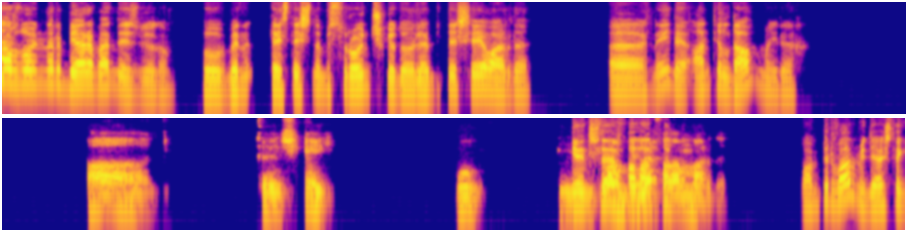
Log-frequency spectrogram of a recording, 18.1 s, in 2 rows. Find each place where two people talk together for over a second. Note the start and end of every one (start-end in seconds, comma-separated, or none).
14.7-15.9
